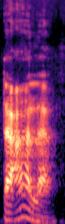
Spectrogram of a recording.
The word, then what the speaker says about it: تعال: Bagaimana cara membacanya? Bi fathil lami, dengan fathah lam mutlakan, hal keadaan fathah lam mutlak alal asah. Bukan, mutlakan. Ta'ala ini fathah lam mutlak, artinya dalam kondisi apapun dia tetap fathah lamnya.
